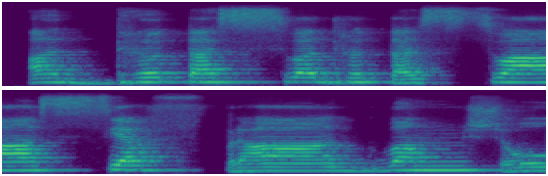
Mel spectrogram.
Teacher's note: Swasya, the visarga sound followed by pra. So visarga sound is fa here.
